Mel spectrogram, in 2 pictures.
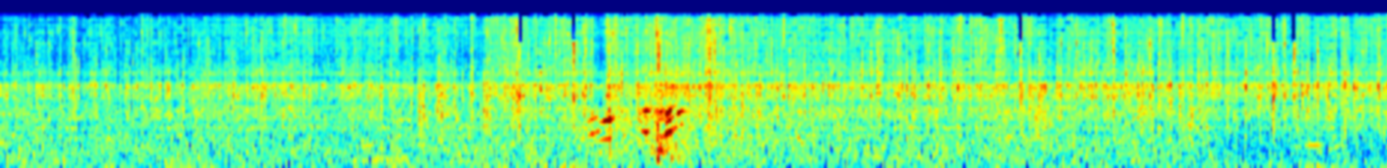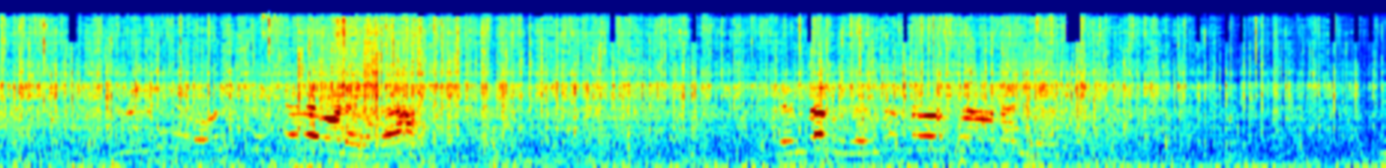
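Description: Rain patters steadily on a car's windscreen.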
